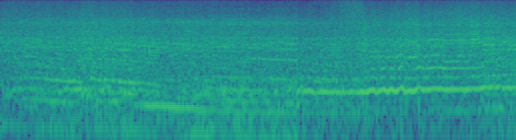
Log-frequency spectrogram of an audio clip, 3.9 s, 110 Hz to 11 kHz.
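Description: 1995 Formula One cars racing at the European Grand Prix, with Schumacher braking late behind Damon Hill near a chicane: loud, close high-pitched engine wail with falling then rising pitch as the cars brake and accelerate, continuous and dense.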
